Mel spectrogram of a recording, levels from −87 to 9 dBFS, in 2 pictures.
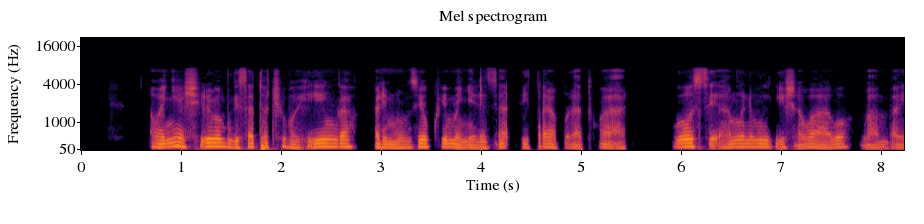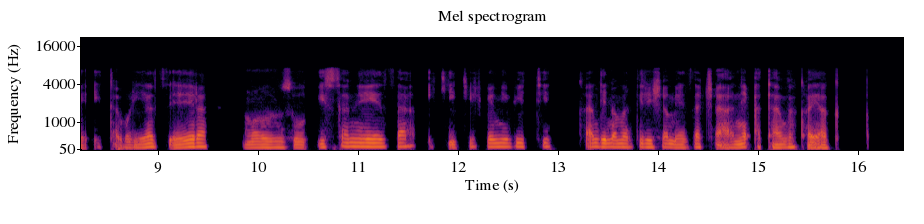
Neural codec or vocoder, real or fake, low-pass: codec, 16 kHz, 2 kbps, FreqCodec, larger model; fake; 7.2 kHz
